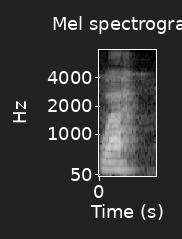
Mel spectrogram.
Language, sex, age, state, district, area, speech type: Assamese, female, 60+, Assam, Lakhimpur, urban, read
